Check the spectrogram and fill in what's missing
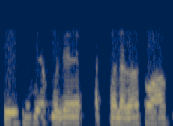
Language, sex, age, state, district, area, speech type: Urdu, male, 18-30, Delhi, North West Delhi, urban, conversation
